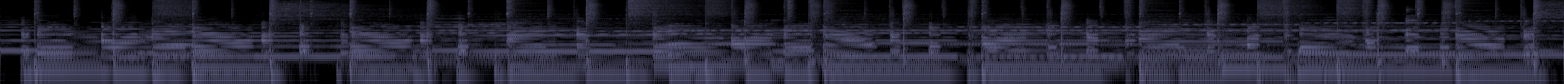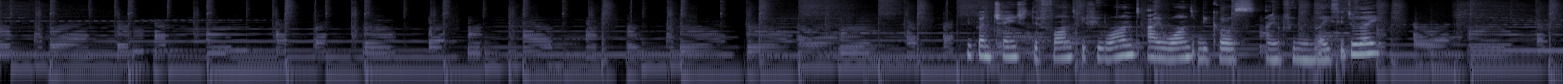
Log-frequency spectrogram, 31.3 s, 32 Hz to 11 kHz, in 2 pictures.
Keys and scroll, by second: 2.5 Insert, 4.3 Tab, 5.6 BackSpace, 5.7 BackSpace, 6.0 BackSpace, 6.3 BackSpace, 13.1 f, 17.3 6, 17.4 0, 17.6 Return, 18.1 4, 18.4 Return, 19.3 2, 19.6 Return, 19.6 0, 20.8 0, 21.2 Up, 21.3 Up, 21.5 Up, 21.7 Left, 23.1-24.4 typing, 23.2 Return, 23.4 Up, 23.6 Up, 24.5 Return.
